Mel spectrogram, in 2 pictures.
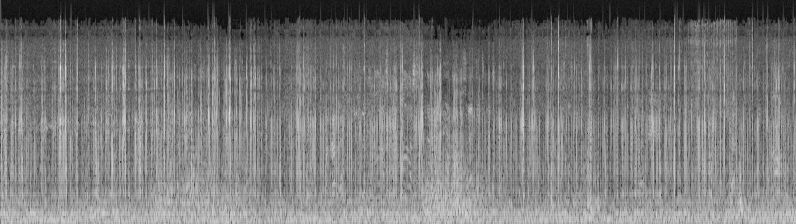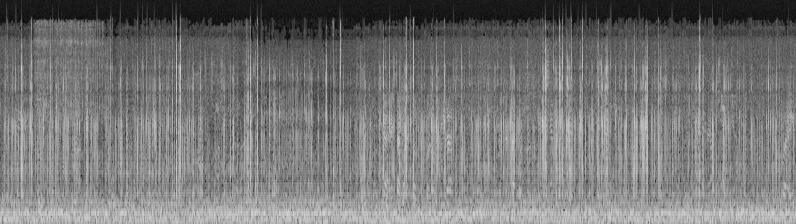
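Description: Mountain bike riding up a gravel track, heard through the camera mounted on it: a steady rumble of tyres on gravel and wind on the microphone, with many small clicks and rattles from the stones and the bike.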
